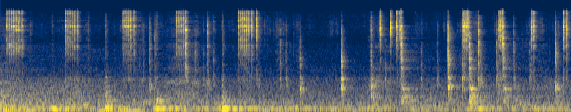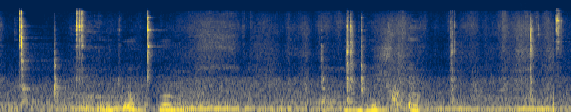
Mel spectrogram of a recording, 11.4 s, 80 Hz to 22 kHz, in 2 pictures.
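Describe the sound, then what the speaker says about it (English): Small ratcheting box wrench clicking steadily as it turns a fastener while starter trouble is worked on in a 1954 Chrysler New Yorker with a 331 cubic inch Hemi, a continuous run of close, fast clicks over low background hum. "Love these little box wrenches with the little ratchet thing on them."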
